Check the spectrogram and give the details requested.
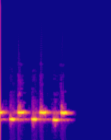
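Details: Canary in malagueño song style, recorded for training: a brief, bright trill of about six notes that alternate between two close pitches, lasting under a second before silence.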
